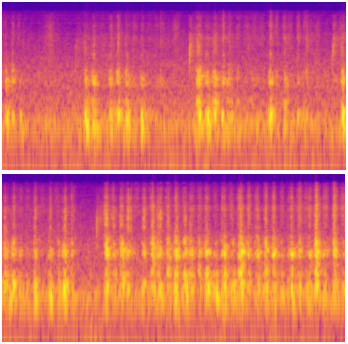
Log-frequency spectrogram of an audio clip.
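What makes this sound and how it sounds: A wooden stylus scratches across the holly area of a flat, black-coated scratch-art paper sheet. Quiet, dry, rasping strokes come in short bursts with brief pauses, then turn into a steadier run of quick scratches toward the end. The strokes have a bright, papery edge.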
